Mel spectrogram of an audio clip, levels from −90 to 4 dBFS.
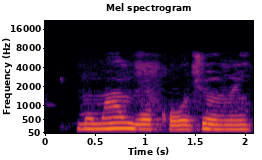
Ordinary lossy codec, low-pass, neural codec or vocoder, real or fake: none; 7.2 kHz; none; real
